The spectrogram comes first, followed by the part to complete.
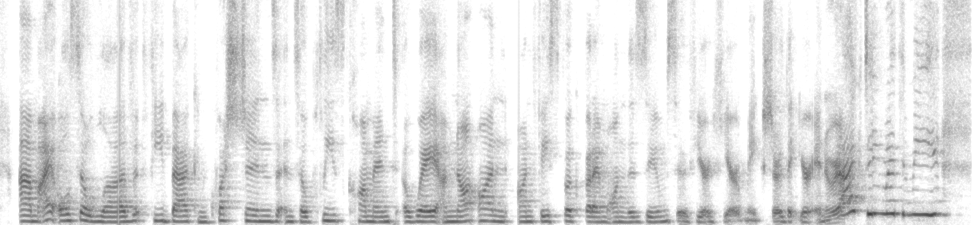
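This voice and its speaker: A woman at a moderate pace with hardly any pauses, over noticeable background noise. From Russia, moved to US at eight. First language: Russian. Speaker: direct sales director, counselor. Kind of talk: motivational talk. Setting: video call. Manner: casual, with frequent fillers.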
